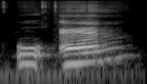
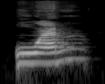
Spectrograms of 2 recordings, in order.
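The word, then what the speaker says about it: ün: Ya, ini jangan dibaca unen, tapi un. Un. Huruf E-nya dikit aja, un.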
